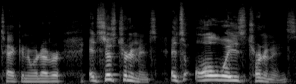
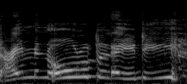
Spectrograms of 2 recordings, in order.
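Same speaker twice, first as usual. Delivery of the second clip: high, slow crone voice, laughing; old witch voice; 10 semitones higher, 7 dB quieter, slower than usual. Retold or imitated. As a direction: mimic a creaky old witch. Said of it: "making her sound like a witch".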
